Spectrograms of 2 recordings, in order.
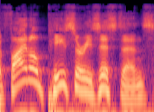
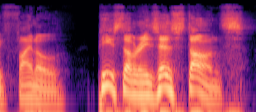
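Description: First: Said in the usual way. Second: Slow, hammed-up French accent; terrible French accent. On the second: Podcaster showing off the final renovation touch, terrible French accent. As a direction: put on a bad French accent. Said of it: "my terrible French accent".

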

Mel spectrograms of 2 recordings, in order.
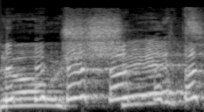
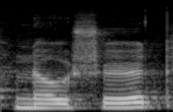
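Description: First: High, laughing mock surprise; laughing sarcasm. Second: Low, soft deadpan aside; dry sarcasm. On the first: Reader hooting at another obvious item, sarcastic laughter. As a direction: exclaim it through a laugh. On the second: Reader commenting on an obvious list, deadpan. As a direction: drop it under the reading. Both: Real, not acted.

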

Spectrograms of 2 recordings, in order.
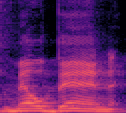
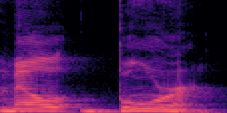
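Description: First: Melbourne as MEL-ben, short second syllable; local pronunciation. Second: Melbourne drawn out as mel-BORN with a full r; slow Melbourne, second syllable stretched like "born"; wrong pronunciation. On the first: Reading a listener's note on his city's name, local pronunciation. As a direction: say Melbourne as "Mel-bin", the r dropped. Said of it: "which is pronounced Melbourne". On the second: Reading out how not to say the city, wrong pronunciation. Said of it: "not Melbourne". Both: Shown as a demonstration.

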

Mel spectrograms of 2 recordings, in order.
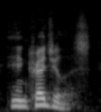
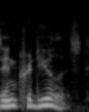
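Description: First: "Incredulous" with stress on CRED and a j sound; alternative pronunciation. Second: "incredulous" with a "DOO" sound in the middle; variant pronunciation. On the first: Preacher correcting himself on the word, "Incredulous" said in-CREJ-uh-lus. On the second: Preacher trying out the word for the congregation, "incredulous" said in-cre-DOO-lus. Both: Shown as a demonstration. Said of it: "depends on which syllable you put the emphasis".

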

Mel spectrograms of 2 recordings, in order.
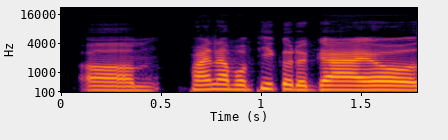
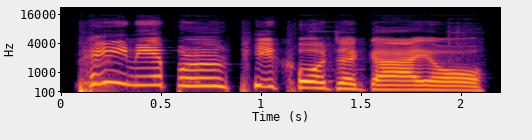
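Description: First: Said in the usual way. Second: A light Irish lilt on "pineapple pico de gallo"; sudden Irish accent. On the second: Pretend. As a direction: slip into a playful Irish accent, pitched up. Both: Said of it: "I don't know why I'm Irish".

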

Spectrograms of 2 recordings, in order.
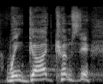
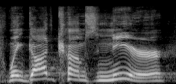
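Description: First: Said in the usual way. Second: "When God comes near" drawn out slowly, each word weighed; slow emphatic. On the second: Shown as a demonstration. Pastor to congregation, slow emphatic preaching. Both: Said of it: "Listen to me".

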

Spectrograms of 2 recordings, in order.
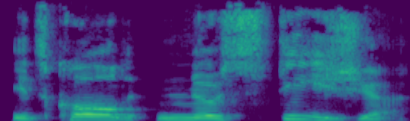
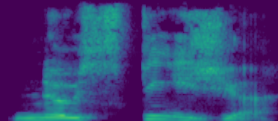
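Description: First: Said in the usual way. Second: Nostalgia said slowly, each syllable weighed; drawn-out emphatic Nostalgia; slow stressed Nostalgia. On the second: Shown as a demonstration. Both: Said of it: "Fifty percent nostalgia, fifty percent amnesia".

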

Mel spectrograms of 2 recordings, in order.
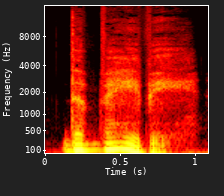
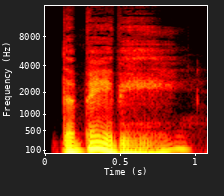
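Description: First: Put-on "the baby" pitched high, then falling; high, emphatic "the baby", dropping at the end; insistent repeat. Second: Put-on "The baby" higher, lifting at the end; "The baby" left hanging on a rise; first, questioning take. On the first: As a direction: press "the baby" home with a high fall. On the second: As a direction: ask "The baby" with a rising tune. Aunt presses for news, repeats. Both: A narrator's reading.

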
